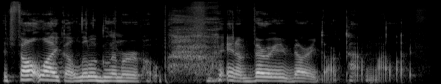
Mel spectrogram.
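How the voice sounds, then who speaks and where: A woman's voice: lowish voice, fairly quick, a little mellow. A woman in her twenties giving candid, emphatic personal testimony in an interview. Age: 20s. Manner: candid, emphatic, conversational fillers.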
